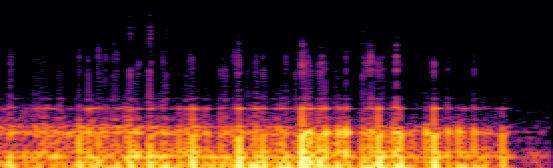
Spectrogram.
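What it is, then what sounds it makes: Metal mesh microphone grille being scratched. Long acrylic nails scratch the hollow black metal mesh grille of an uncovered Blue Yeti microphone. The result is a dense, low, rumbling scratchy patter with rapid ticking strokes and a faint steady hum underneath.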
